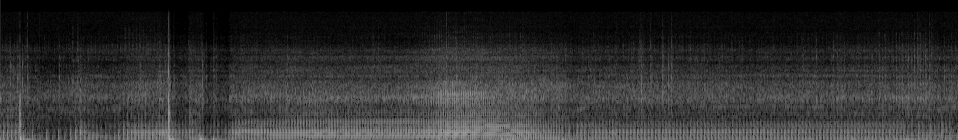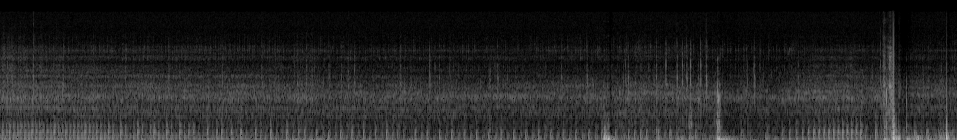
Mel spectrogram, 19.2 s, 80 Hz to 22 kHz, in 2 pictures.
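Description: Honda Dream 100cc motorcycle's single-cylinder four-stroke engine running under way on a rough dirt trail, revving up a few seconds in and then easing back. Sharp knocks and rattles from the bike jolting over bumps, several of them near the end.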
